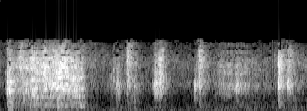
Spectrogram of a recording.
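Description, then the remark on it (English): A drawer slides open with a long wooden scrape, followed by a handful of light knocks and clatters as objects inside are shuffled around while someone fetches a hammer from it, with no voices. “Here, Lil, get me that hammer out of the drawer.”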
